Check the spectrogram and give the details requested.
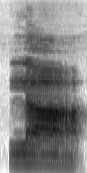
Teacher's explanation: ला, इसको हम खींचेंगे, लाम ज़बर अलिफ, ला है, एक अलिफ या दो हरकत के बराबर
